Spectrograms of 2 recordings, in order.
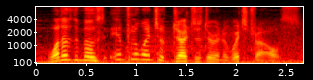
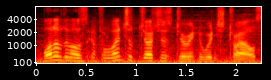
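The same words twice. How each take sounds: First: It is read in a dramatic narrator voice. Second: It is read in a plain, ordinary voice. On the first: The speaker calls it right. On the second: The speaker calls it wrong.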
